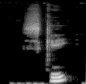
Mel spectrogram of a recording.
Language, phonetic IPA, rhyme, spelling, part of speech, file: Danish, [sɡ̊eˀ], -eːˀ, ske, verb / noun, Da-ske.ogg
- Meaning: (verb) 1. be 2. happen, occur 3. take place 4. come about 5. be done, be made; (noun) 1. spoon 2. ladle 3. trowel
